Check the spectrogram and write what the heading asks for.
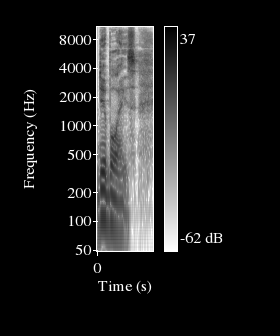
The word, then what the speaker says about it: DuBois: There's a town in Pennsylvania that is spelled Dubois, and people around here call it Dubois.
